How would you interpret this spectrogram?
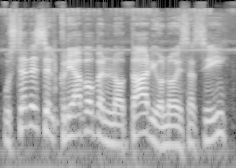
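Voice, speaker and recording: A man's voice: a little high, expressive, moderate pace, pushed and bright, slight background noise, pitched above the performer's own voice. A man playing a night caller who questions a servant at the door, theatrical and inquiring, in a radio horror drama.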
